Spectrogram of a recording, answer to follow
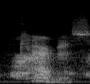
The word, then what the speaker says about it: Cerberus: Cerberus. I think you pronounce it with K, but it's C.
